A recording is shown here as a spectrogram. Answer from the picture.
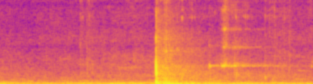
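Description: Table tennis ball struck on a serve: one sharp click about a second in, followed by fainter ticks, over the low steady rumble of an arena crowd.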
